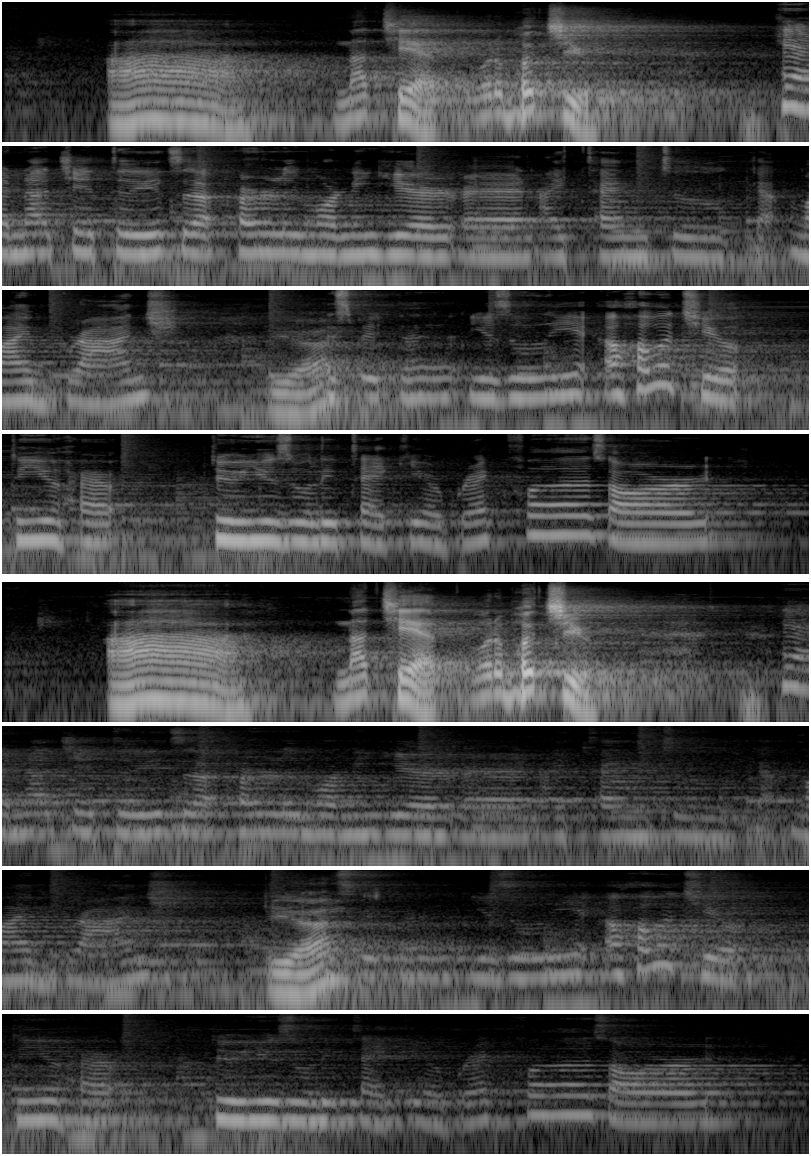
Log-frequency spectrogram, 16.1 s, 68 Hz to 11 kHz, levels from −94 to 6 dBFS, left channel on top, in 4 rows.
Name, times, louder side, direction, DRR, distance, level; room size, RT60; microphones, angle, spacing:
voice 1, 0.5-1.2 1.7-3.0 3.3-3.8 9.4-9.8, right 6 dB, 35° right, 13 dB, 0.3 m, -30 dB
voice 2, 3.9-9.3 9.7-11.8 12.2-12.7 13.2-15.7, left 6 dB, 65° left, 12 dB, 0.4 m, -40 dB
sound 1, 4.1-13.4, left 1 dB, 85° left, 2.0 m, -54 dB
16.5 x 10.5 x 5.3 m, 2.5 s
head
